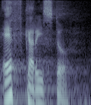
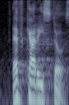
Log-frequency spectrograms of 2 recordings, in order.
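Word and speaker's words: efkaristo (ευχαριστώ): Only the modern pronunciation has changed. Now they say efkaristo. Evcharisto. Say that with me.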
